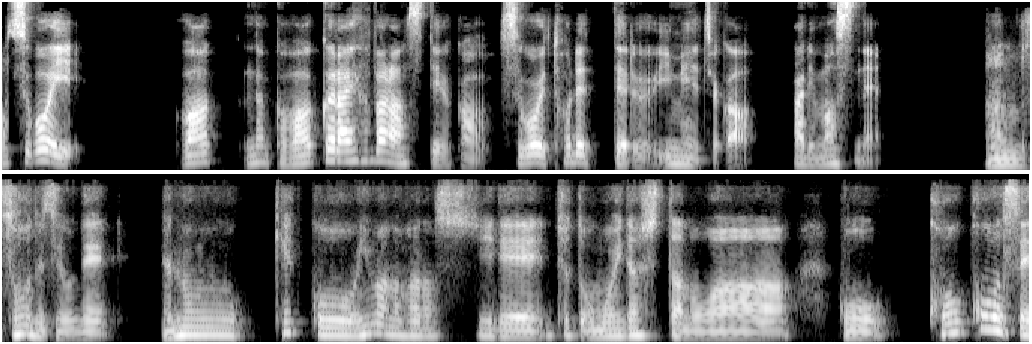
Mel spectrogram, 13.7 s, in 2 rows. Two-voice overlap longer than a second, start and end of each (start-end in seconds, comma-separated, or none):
none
